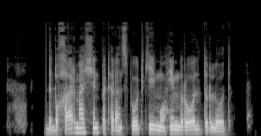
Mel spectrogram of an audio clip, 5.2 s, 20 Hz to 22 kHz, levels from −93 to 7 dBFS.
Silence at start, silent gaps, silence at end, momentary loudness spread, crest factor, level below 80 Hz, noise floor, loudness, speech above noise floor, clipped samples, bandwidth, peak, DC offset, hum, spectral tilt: 0.35 s; 0.56-0.60 s, 0.66-0.86 s, 4.73-4.90 s; 0.25 s; 5 LU; 16 dB; -52 dBFS; -41 dBFS; -16 LUFS; 26 dB; under 0.1%; 11.5 kHz; 0 dBFS; under 0.1%; none; -7 dB/octave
